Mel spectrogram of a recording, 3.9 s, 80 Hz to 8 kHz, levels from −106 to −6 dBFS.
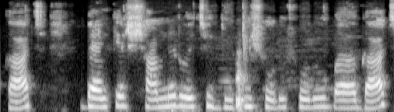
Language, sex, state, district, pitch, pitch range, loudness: Bengali, female, West Bengal, Jhargram, 225 Hz, 210-235 Hz, -17 LUFS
